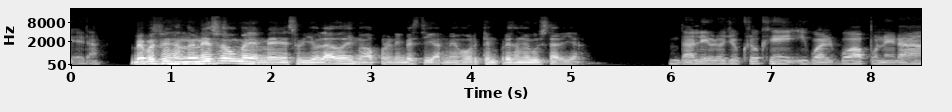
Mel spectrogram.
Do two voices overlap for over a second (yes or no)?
no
